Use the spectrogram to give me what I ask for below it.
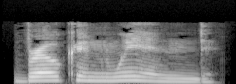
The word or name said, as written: broken winded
